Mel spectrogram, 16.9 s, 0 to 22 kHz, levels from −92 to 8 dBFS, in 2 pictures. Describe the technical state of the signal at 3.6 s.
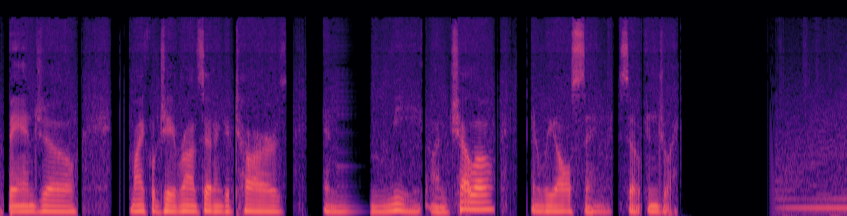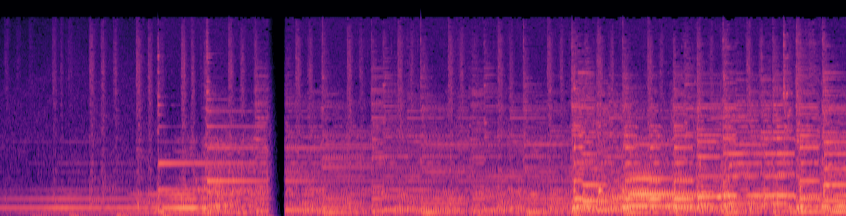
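At 3.6 s you're inside a call audio freeze running from about 3.37 to 3.79 s. The last sound gets stretched into a fading buzz for roughly a third of a second, likely a jitter buffer running dry, then it picks up exactly where it stopped, with nothing lost. Underneath, there's the grainy, signal-following grit of low bit depth without dither, which fits a likely rounding to 7 bits, with the error around 30 dB below the signal.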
